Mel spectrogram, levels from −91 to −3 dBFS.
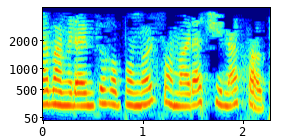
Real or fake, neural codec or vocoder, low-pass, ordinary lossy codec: fake; codec, 16 kHz in and 24 kHz out, 1.1 kbps, FireRedTTS-2 codec; 3.6 kHz; MP3, 16 kbps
